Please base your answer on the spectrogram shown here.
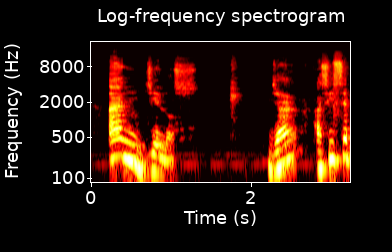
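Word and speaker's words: ἄγγελος: el vocabulario estamos en la lección 7 gelós angelos cuando la la 22 y dos gamas se unen la primera al pronunciar les n angelos angelos ya así se pronuncia angelos por eso alumno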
